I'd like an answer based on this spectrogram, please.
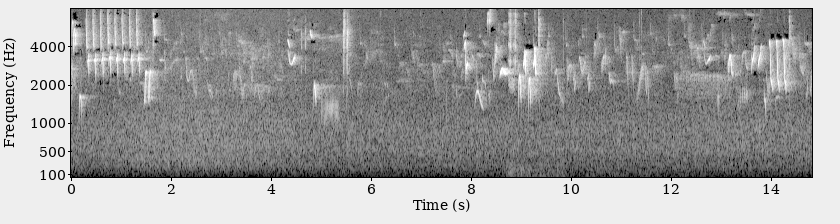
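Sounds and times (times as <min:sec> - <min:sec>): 
common nightingale Luscinia megarhynchos singing: 0:00.0 - 0:14.8.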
